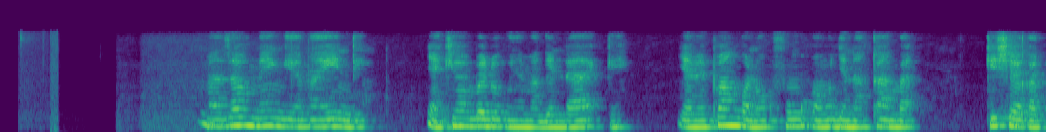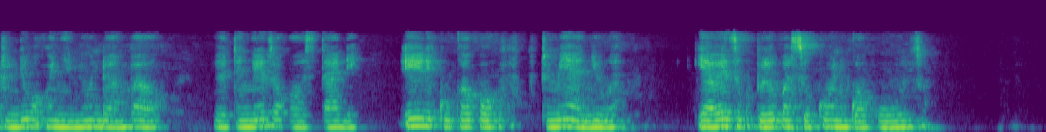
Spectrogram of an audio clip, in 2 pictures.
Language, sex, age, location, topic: Swahili, female, 18-24, Dar es Salaam, agriculture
